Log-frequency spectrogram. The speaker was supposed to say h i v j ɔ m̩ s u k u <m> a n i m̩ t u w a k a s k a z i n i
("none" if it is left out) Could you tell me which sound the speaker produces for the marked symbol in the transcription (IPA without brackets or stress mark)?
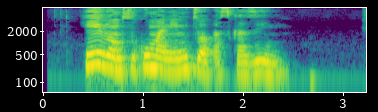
m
